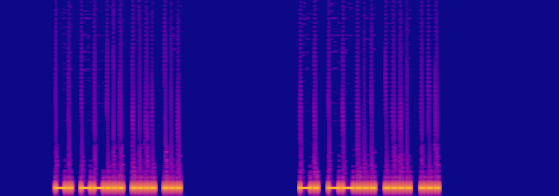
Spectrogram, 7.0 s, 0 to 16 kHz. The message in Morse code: N7HS N7HS

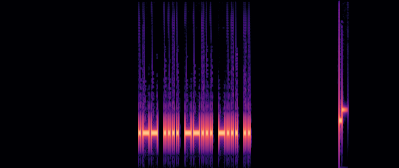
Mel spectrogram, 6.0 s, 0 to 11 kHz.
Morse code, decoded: WH7BI

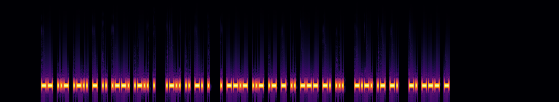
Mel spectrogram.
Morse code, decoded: MULTIPLE LINE EQUATIONS CAN NOT

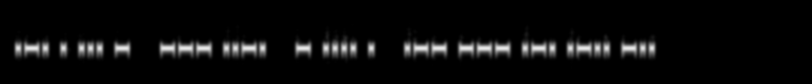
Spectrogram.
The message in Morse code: REST OF THE WORLD

